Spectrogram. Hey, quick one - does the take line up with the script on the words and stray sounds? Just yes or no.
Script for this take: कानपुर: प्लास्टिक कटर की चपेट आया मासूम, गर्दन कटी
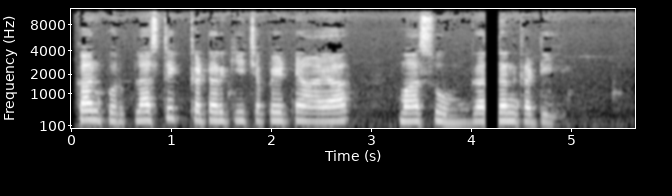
no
